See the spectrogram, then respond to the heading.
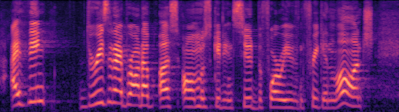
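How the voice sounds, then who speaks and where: Talking at a fairly quick pace, a woman sounds animated, her intonation lively. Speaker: business founder, guest speaker. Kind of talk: talk to students. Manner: fast.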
